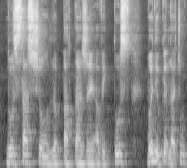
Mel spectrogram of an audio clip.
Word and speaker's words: tous: à condition que nous sachions de partager avec tous. Đấy, chúng ta lại gặp đại từ nữa và chúng ta phát âm là tous.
